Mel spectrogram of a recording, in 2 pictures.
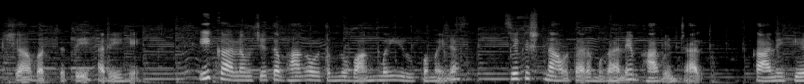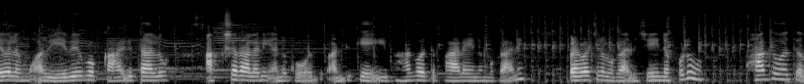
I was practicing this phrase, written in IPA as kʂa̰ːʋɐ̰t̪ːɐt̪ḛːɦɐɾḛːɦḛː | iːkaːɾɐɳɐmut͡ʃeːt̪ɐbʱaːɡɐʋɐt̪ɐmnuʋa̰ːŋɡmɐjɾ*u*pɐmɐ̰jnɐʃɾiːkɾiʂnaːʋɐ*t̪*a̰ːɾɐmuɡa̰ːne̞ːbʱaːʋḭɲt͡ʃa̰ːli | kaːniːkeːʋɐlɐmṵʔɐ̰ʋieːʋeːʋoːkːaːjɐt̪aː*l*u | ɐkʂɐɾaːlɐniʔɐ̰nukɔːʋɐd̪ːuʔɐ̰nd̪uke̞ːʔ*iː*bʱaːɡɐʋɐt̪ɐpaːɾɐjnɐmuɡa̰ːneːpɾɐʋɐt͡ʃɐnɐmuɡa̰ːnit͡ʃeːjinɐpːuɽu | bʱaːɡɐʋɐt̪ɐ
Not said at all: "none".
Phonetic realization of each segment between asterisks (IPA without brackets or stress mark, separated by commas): uː, t̪, l, iː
